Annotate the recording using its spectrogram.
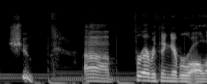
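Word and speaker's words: Hsu: and I believe shoot somebody said shoe earlier that I was pronouncing it wrong I think that's the pronunciation according to uh I think it was her Instagram page it was someone's Instagram page that said it's pronounced shoe uh for everything ever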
